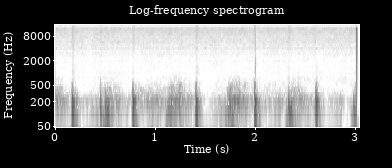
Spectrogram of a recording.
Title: Heartbeat sounds are said to aid sleep; wearing headphones is recommended for best results.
